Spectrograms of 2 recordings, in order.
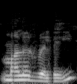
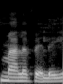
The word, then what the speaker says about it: Malarvilie: looking at my name my name is muller and that's how you say it properly um english for anglicized i suppose it's malavilli and that's what i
